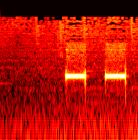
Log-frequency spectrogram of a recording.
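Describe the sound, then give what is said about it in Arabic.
Two short, steady electronic beeps of a telephone line tone as a phone call drops. The tones are loud and identical in pitch, with a brief gap between them, heard alone over faint low background hum. “افا راح الاتصال احد اتصل عليه ولا هو علق المكالمة”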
